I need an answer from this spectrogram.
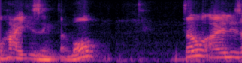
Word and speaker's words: Raízen: na raize Tá bom é só falar raizen raiz em Raízen já ouviu um pouco de tudo Tá mas eu conheço a pronúncia como raiz em Tá bom então aí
